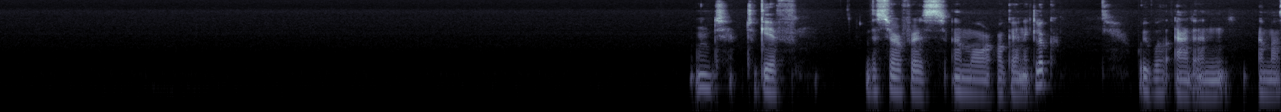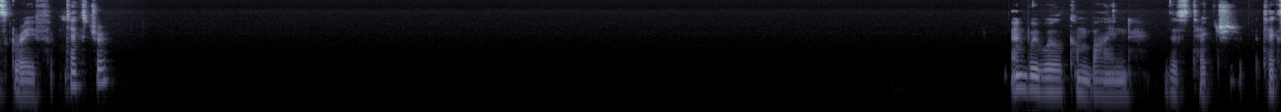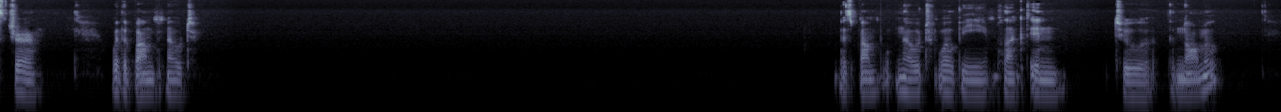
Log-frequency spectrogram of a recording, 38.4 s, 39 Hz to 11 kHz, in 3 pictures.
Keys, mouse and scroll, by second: 15.5 ctrl+shift+click, 19.7-38.4 drag.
